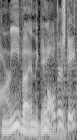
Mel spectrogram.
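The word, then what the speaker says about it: Neva: know I don't know why they keep saying neeva it's pronounced Nea in the game balers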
